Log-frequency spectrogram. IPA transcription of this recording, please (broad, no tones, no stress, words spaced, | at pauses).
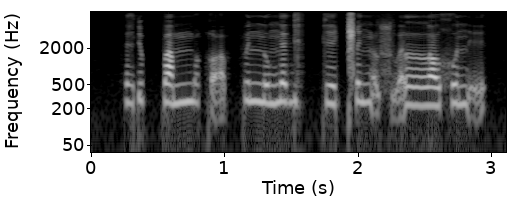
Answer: ɛ̤ɗʏpːa mːe̤qʷa̰pːʏ noŋɛɡe̤ kːe ǁeŋa̰sʷa̰ lːɒχʷenḛ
